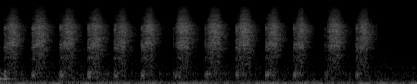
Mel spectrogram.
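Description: Small finger-pump spray bottle misting water over soil, pumped rapidly in a steady rhythm of about three to four short hissing spritzes a second, stopping shortly before the end.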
